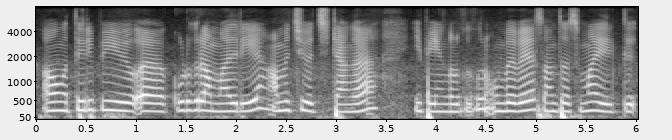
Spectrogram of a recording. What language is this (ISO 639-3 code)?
tam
